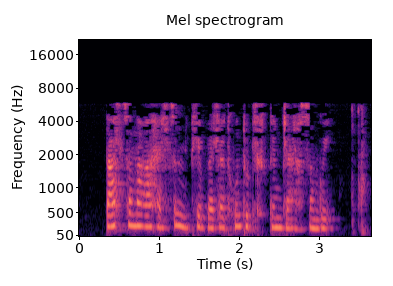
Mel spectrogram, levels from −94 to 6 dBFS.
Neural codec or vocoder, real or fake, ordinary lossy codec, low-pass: vocoder, 44.1 kHz, 128 mel bands, Pupu-Vocoder; fake; MP3, 24 kbps; 7.2 kHz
